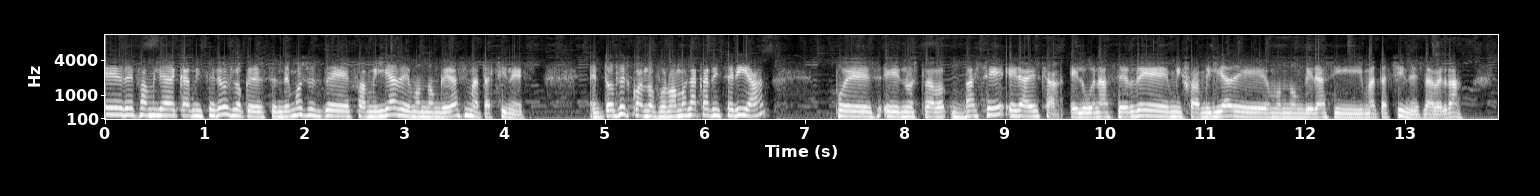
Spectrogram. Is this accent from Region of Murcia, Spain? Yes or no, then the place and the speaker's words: no; Aragon, Spain; son todos productos aragoneses, porque son los que se hacían en mi familia y somos de Mieres de Aragón.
